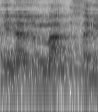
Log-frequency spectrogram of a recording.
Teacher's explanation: من المأثم، ماسمی نہیں پڑھنا، یہاں حمزہ ساکن ہے، جب بھی حمزہ ساکن آ جائے تو اس میں جھٹکا ہوتا ہے. من المأثم، ماسمی نہیں پڑھنا، مأثمی.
